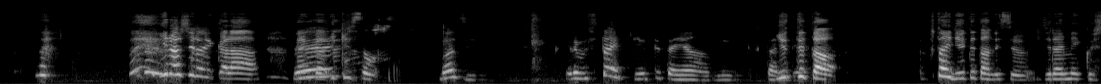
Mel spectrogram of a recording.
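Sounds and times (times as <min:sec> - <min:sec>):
young woman talking: 0:05.6 - 0:08.5.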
